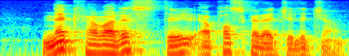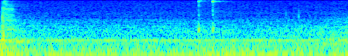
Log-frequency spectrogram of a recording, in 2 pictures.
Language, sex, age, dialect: Faroese, male, 36-60, Norðurstreymoy/Eysturoy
